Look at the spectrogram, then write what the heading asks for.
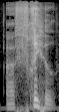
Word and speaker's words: frihed: But with the FR, it's more like fri, fri, where you have a bit of a sounding F alone, like f.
